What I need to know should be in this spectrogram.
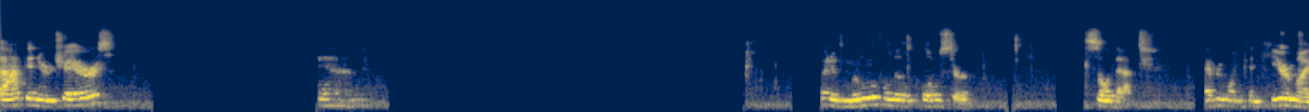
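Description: A middle-aged woman talks calmly into a microphone, heard as if over an online call.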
